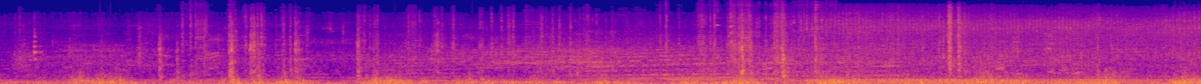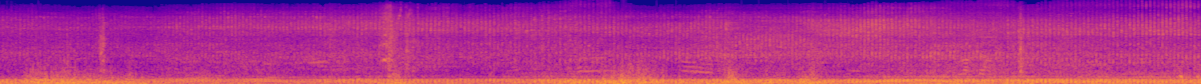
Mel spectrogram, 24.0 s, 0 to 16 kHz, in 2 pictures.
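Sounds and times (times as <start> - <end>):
go-kart engines idling: 1.3 - 24.0.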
